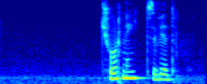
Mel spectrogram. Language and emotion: Russian, neutral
